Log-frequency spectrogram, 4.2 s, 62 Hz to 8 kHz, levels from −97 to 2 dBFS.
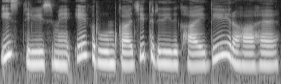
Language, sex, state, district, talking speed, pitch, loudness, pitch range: Hindi, female, Jharkhand, Ranchi, 155 wpm, 200 Hz, -14 LUFS, 190-280 Hz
